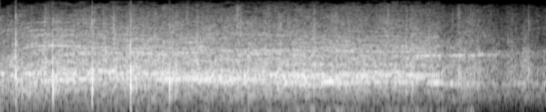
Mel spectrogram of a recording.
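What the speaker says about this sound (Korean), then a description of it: "김희정 선생님과 이경숙 권사님께 우리가 감사의 박수 한번 보내겠습니다." Applause from a children's Sunday worship congregation thanking two departing teachers, a steady, moderately loud patter of clapping hands with a few sharper claps, fading out toward the end.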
